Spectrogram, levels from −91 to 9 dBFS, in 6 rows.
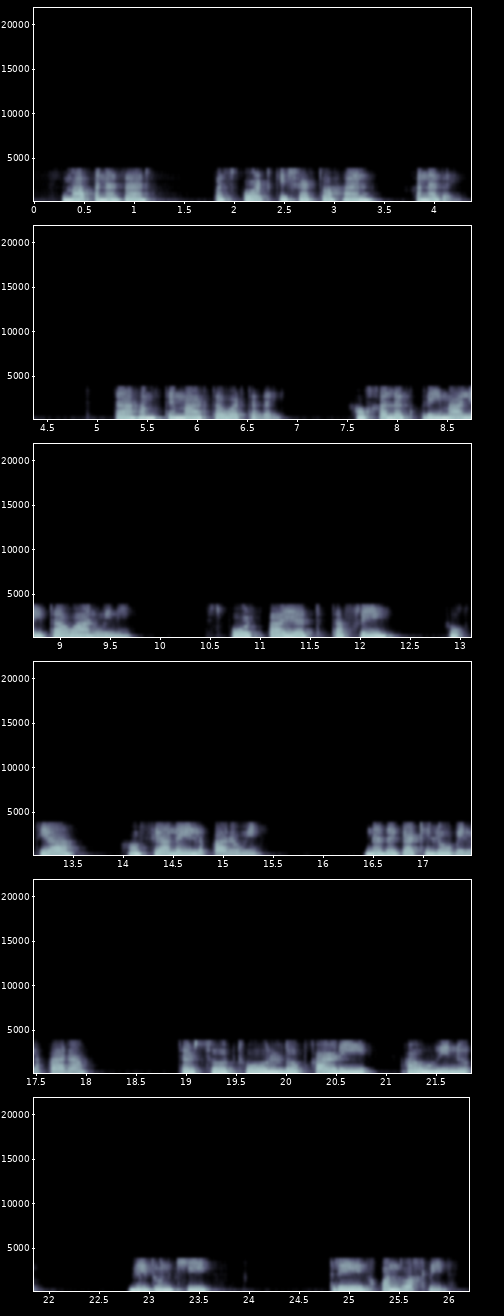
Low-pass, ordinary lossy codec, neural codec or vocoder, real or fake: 3.6 kHz; none; none; real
